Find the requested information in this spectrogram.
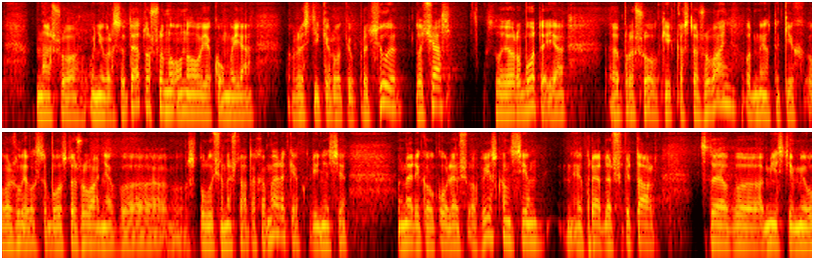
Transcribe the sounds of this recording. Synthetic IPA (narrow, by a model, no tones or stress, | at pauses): nɑʃɔɦɔʊnʲiʋersɪt̪ɛt̪ʊʃɐnɔwnɔɦɔjɐkɔmʊjawʐɛsʲtʲilʲkʲɪɾɔkʲiwpɾɐt͡sʲujʊzɐt͡ʃɑs | sʋɔjejɾɔbɔt̪ɪ̰ja̰ | pɾɔjʃɔ̰wkʲilʲkɐst̪ɐʒʊʋɑnʲɔd̪nɪzt̪ɐkɪxʋɐʒlˠɪʋɪxt̪sɛbʊlˠɔst̪ɐʒʊʋɑnʲːɐw | spɔlˠut͡ʃenɪxʃt̪ɑ̰t̪ɐxɐmɛɾɪkɪwklʲinʲisʲḭ | ɐmɛɾʲɪkɐlˠkɔlʲeʒɦʋʲiskɔnsʲin | hɾɛd̪erʃpʲit̪ɑlʲ | t̪sɛwmʲisʲtʲimʲi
